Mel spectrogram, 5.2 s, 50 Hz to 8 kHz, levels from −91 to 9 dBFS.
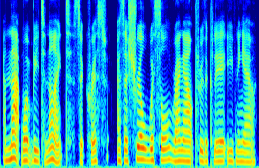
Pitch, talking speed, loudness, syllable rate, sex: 180 Hz, 220 wpm, -18 LUFS, 4.6 syllables/s, female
